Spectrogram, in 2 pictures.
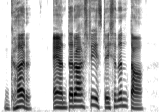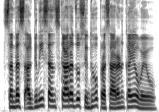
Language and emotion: Sindhi, neutral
